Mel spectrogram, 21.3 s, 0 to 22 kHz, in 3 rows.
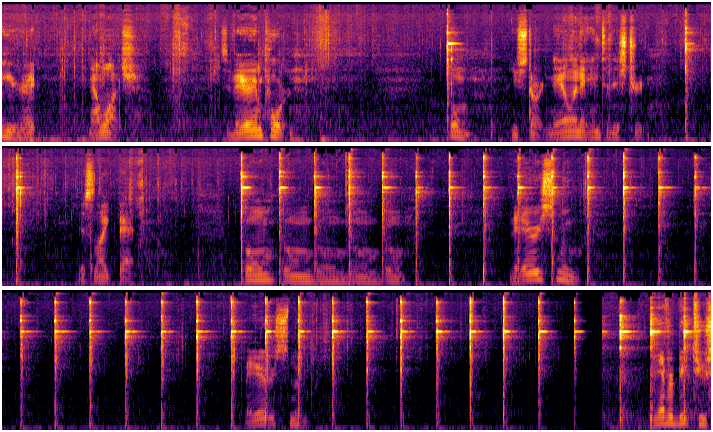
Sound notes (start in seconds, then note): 8.0 hammer tapping; 13.1 hammer tapping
